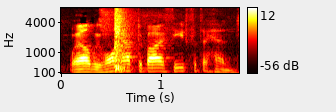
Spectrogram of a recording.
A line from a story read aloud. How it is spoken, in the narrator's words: said Ma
